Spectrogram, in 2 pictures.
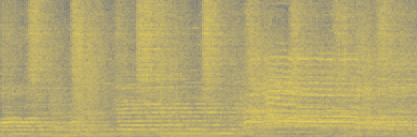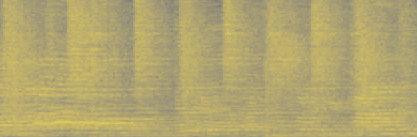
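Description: Live acoustic folk-rock band playing a song: voices singing over strummed acoustic guitar with a steady beat.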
